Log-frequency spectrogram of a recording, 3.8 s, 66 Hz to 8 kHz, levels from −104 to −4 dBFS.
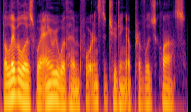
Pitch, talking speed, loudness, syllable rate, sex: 95 Hz, 175 wpm, -21 LUFS, 5.8 syllables/s, male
